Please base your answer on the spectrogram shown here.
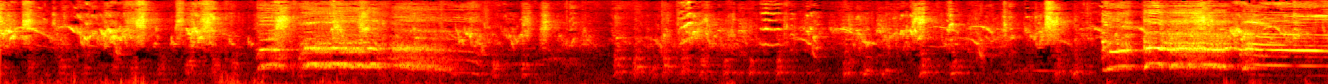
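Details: Morning rooster crow heard twice, each a sustained, slightly wavering call of over a second, separated by a stretch of busy high chirping from smaller birds that continues behind both crows.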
